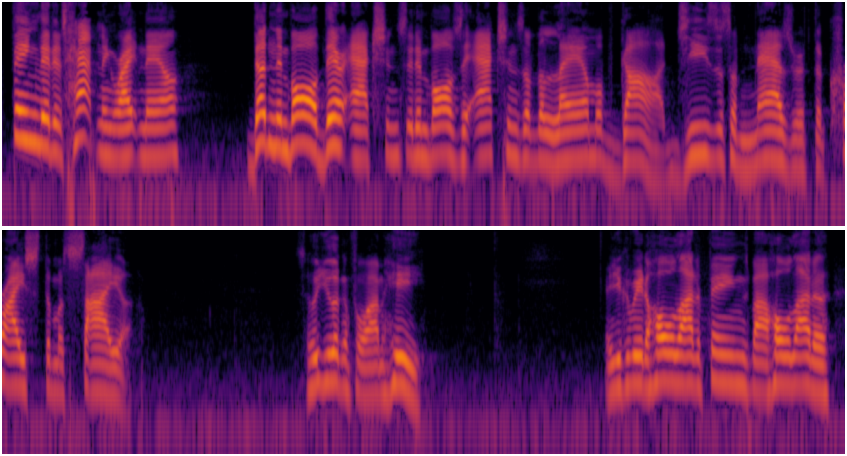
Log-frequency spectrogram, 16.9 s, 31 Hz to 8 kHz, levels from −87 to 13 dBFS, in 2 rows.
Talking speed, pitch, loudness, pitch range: 170 wpm, 165 Hz, -24 LUFS, 130-180 Hz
